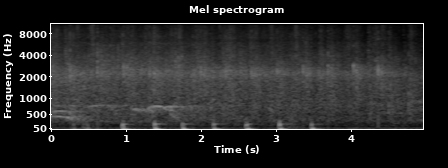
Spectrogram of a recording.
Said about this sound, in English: Whoa, here he comes. You all can applaud for him. There you go.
